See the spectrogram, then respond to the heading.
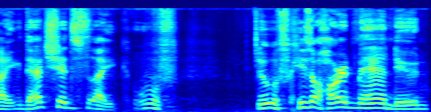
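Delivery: tearful, choked-up voice catching, on the verge of tears. Talking about a hard man who worked his entire life, tearing up. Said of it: "right now I'm tearing up".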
